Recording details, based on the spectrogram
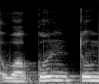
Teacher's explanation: وکنتم، واو زبر و، کاف نون پیش کن، تامیم پیش تم، نون ساکن ہے، اخفا کریں گے، ناک میں آواز چھپائیں گے، یعنی نون کو ظاہر کر کے نہیں پڑھیں گے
